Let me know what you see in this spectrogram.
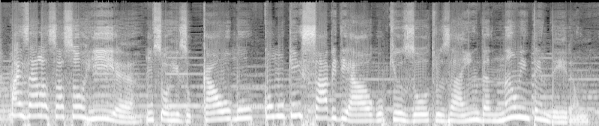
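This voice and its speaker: With music in the background, a woman with a warm tone and fairly high pitch speaks at a very slow pace, with very even loudness, very wide pitch swings and hardly any pauses. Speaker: radio presenter. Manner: warm, conversational.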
